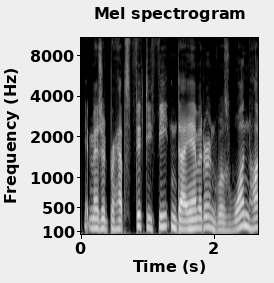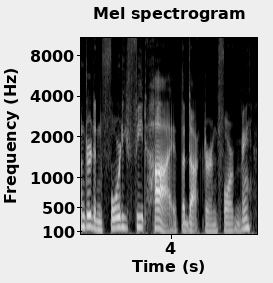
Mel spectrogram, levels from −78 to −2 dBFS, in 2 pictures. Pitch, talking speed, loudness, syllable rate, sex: 145 Hz, 215 wpm, -19 LUFS, 6.1 syllables/s, male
